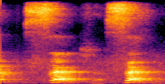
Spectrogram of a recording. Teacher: हाँ स माने वो दांत से होते हुए वो निकल रहा है ना, वायु जो है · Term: दंत्या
